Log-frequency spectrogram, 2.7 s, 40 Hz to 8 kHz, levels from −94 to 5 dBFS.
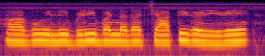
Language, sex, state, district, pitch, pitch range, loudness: Kannada, male, Karnataka, Bidar, 155 Hz, 155-160 Hz, -13 LUFS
